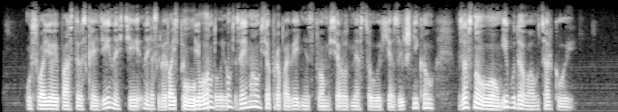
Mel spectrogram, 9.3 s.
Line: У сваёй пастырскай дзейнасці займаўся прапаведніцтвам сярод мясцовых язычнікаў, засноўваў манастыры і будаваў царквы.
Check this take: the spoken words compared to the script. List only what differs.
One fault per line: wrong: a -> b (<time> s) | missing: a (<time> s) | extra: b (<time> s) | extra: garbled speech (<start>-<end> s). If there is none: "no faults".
extra: garbled speech (2.1-3.5 s)
missing: манастыры (7.5 s)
